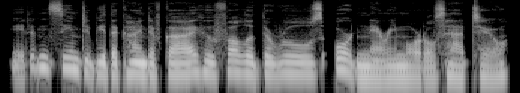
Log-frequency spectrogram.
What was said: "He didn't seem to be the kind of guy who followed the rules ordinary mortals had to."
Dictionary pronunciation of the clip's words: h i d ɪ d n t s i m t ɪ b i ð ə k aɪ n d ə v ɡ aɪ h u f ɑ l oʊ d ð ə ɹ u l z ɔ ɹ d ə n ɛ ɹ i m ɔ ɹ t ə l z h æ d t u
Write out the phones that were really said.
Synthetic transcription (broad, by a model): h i d ɪ d n t s i m t ɪ b i ð ə k aɪ n d ə v ɡ aɪ h u f ɑ l oʊ d ð ə ɹ u l z ɔ ɹ d n ɛ ɹ i m ɔ ɹ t l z h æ d t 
